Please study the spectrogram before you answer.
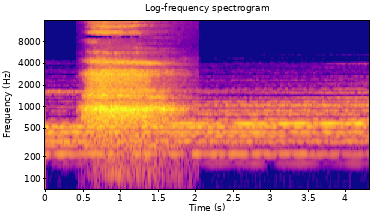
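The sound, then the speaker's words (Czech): One long, deep, airy breath is taken during a guided relaxation exercise, swelling loud for about a second and a half over a soft, sustained musical drone that continues alone afterward. “Hluboký nádech nosem, hluboký výdech pusou.”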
